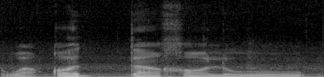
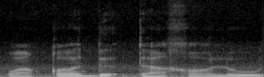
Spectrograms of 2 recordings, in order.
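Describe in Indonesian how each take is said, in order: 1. D pertama menyatu menjadi satu bunyi d yang ganda. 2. D pertama dibaca terpisah sebelum d kedua. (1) "Huruf dal yang sukun ini dihilangkan" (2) "tidak boleh dibaca waqad dakhalu, itu tidak boleh"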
